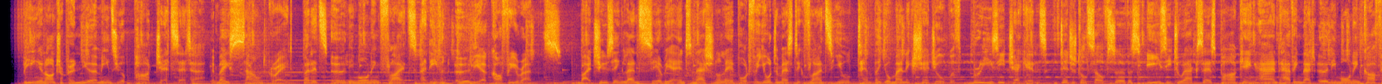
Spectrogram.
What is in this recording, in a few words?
ENGLISH young authoritative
